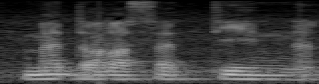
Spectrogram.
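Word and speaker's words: مدرسةٍ: Si je prends juste une kasra, ça me donne le son i. Mais si j'en rajoute, si je mets deux kasra, ça me donne le son in.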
